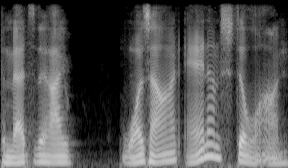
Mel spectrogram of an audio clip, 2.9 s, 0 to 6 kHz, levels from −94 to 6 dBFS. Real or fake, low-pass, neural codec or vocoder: fake; 5.4 kHz; codec, 16 kHz, 1 kbps, FunCodec, trained on LibriTTS, 50 frames a second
